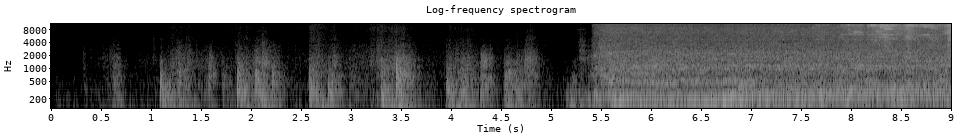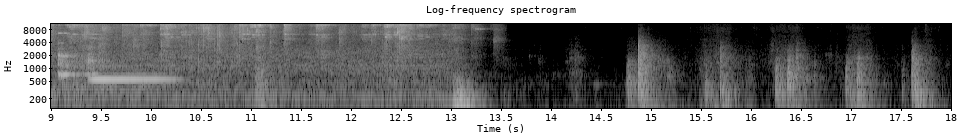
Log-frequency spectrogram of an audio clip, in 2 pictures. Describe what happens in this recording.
Walking to the sink and turning the water on. Move my keys around. Doorbell rings. I stop moving the keys and turn the water off. I walk to the door.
